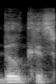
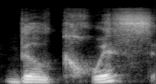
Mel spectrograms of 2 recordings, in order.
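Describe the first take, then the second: First: The name is said without a w sound. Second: The name is said with a w sound. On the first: "I pronounced it Bilkis for years and years and years" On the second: "I have heard the liquid U being used, so it's almost a Bilquis"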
